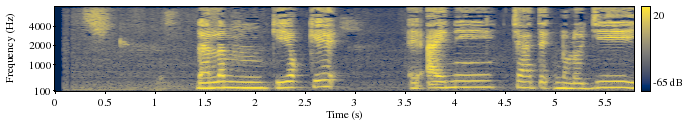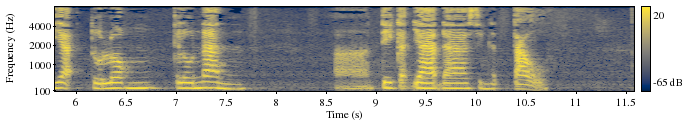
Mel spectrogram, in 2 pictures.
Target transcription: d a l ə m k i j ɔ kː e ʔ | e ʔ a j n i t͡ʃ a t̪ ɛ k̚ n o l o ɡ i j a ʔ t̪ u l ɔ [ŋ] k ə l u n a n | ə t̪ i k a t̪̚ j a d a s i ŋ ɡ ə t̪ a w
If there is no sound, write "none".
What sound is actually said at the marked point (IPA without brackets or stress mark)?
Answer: ŋ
